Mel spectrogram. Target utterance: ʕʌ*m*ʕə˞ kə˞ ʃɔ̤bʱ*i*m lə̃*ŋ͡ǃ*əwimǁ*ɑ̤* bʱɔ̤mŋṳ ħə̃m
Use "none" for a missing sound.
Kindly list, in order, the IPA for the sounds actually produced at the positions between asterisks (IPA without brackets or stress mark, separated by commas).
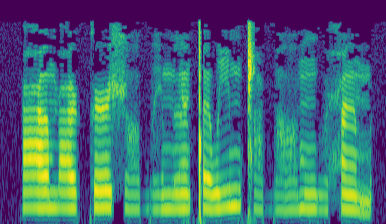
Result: m, ɪ, ǃ, ɑ̤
